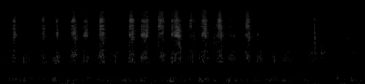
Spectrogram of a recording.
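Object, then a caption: Scratch-art paper with wax coating, wooden stylus. A wooden stylus scratches the black wax coating near the bottom of a sheet in a small spiral-bound scratch-art paper pad. About sixteen quick, rhythmic scraping strokes are heard at roughly three per second, each a bright, hissy rasp concentrated in the high range with almost no low end. The strokes are strongest in the middle of the clip and soften toward the end.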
